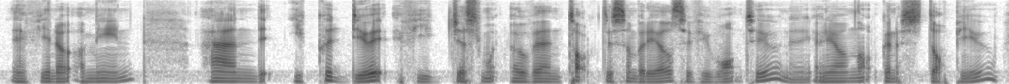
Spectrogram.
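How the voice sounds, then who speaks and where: Brief: man in his 30s, dark gravelly tone, loose rambling live-stream host. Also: on the low side. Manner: rambling, heavy fillers, switches into Japanese. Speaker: English teacher YouTuber. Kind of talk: casual live stream chat.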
